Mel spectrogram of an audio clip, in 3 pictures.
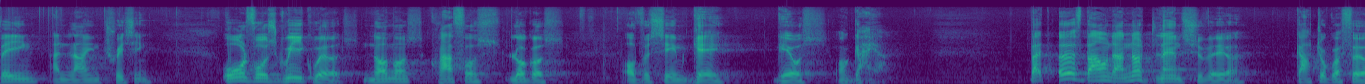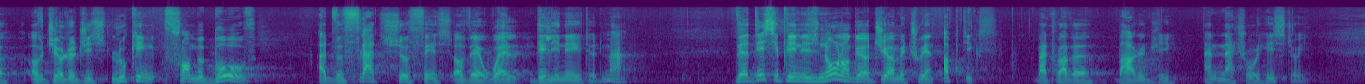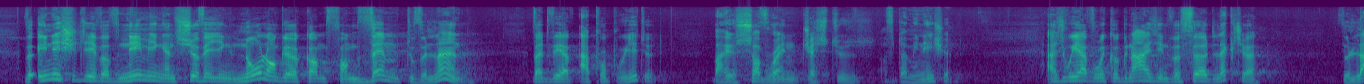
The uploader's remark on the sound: Delivers the Gifford Lecture series. Recorded on Thursday 28 February 2013 at St Cecilia's Hall, the University of Edinburgh.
